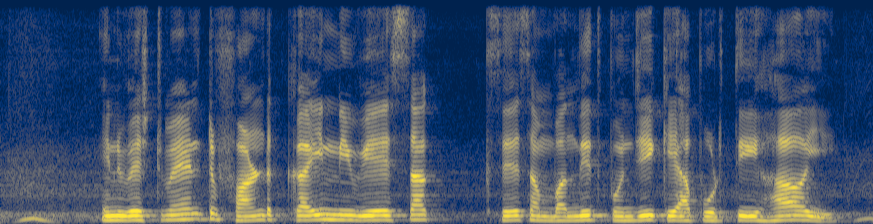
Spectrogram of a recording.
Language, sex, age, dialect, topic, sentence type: Magahi, male, 25-30, Western, banking, statement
